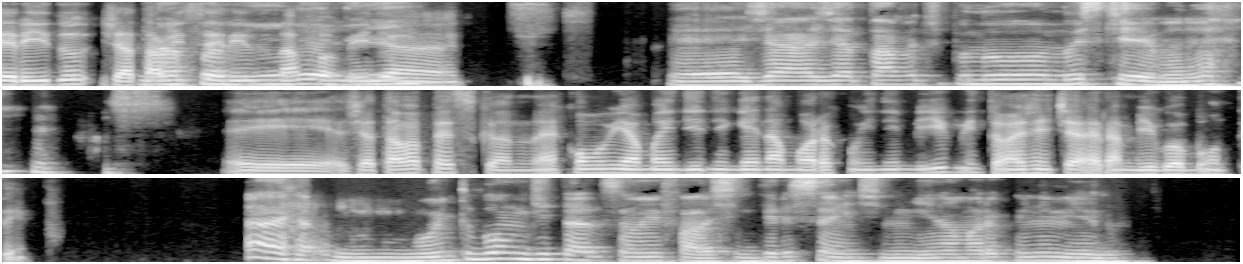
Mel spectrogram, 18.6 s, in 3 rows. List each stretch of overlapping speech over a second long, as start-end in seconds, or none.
0.8-2.2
